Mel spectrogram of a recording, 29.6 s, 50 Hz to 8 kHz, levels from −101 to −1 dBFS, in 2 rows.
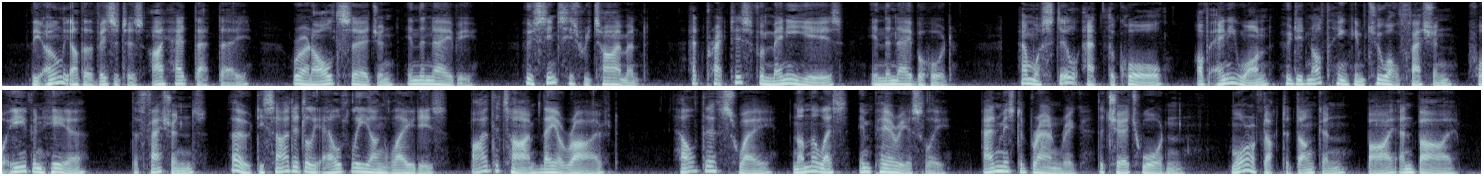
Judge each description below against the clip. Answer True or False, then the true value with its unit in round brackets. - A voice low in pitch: True (110 Hz)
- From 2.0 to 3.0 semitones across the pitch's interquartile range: False (5.5 semitones)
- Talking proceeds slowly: False (155 wpm)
